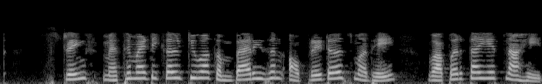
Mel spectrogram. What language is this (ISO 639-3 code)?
mar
